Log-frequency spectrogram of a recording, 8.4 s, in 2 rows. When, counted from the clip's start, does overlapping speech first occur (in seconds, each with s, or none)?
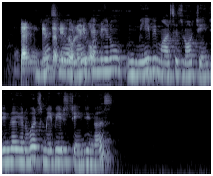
0.6 s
